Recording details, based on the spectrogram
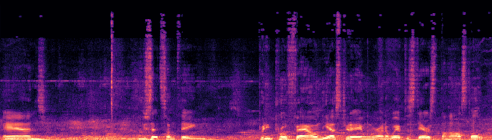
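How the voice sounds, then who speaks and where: A man hosting a casual podcast conversation in a pub, informal and animated, with a hoarse, worn-out voice. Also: fairly high pitch, brisk, a crowd in the background. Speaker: podcast host.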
